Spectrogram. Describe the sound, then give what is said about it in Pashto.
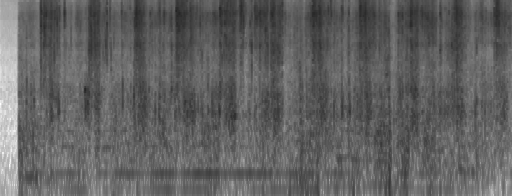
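Footsteps crunch over sand, a steady rhythmic series of many gritty steps that continues throughout with no voices. “په دې اړه پام وکړئ ریپورت ته چې په شګو کې په قدم وهلو سره پیلېږي.”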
